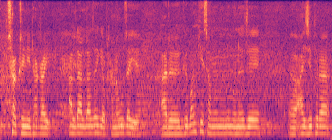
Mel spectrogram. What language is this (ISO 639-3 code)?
brx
